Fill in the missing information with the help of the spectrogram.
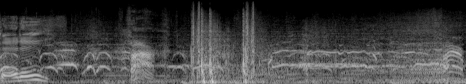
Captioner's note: gunfire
